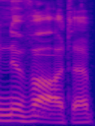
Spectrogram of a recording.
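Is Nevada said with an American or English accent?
English. It is said with an English accent. "how you would say it with an English accent"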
